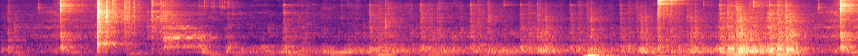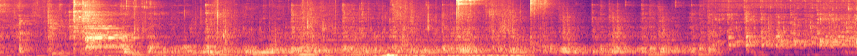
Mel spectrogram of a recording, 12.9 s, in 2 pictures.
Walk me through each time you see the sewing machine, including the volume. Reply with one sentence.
The sewing machine can be heard from 0.0 to 12.8 s, getting louder then quieter.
